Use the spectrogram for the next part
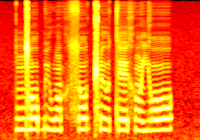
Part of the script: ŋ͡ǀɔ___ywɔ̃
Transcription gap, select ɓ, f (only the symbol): ɓ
